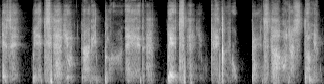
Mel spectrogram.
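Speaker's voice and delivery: hissed, voiceless insults; mock-menacing whisper; taunting whisper.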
